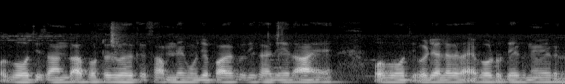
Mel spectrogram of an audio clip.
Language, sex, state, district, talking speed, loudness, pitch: Hindi, male, Haryana, Rohtak, 210 wpm, -20 LUFS, 105 Hz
